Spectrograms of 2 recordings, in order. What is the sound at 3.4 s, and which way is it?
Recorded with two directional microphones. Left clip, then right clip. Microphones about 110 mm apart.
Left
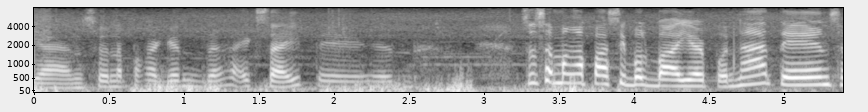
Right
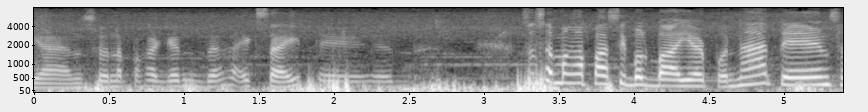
Speech, 30° left (ahead or behind).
